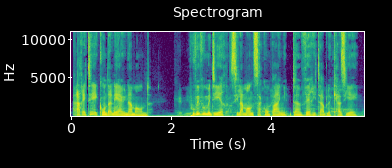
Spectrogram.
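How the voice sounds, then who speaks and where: A man with a mid-pitched voice hosts an interview. He presses his guest with pointed follow-up questions and checks the details carefully. The delivery is a steady voice-over. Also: normal speed, no room sound. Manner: probing, clarifying questions. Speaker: interviewer, host.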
